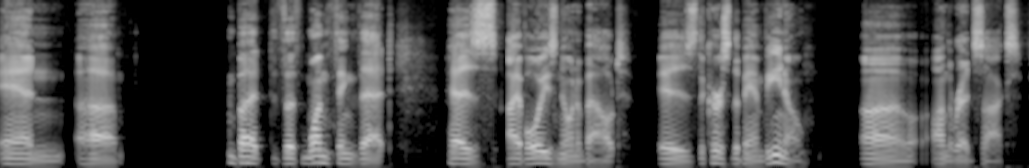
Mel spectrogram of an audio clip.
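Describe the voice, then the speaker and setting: A man hosts a casual podcast conversation. He talks hesitantly, with many fillers, and laughs often. His voice is low and smooth, and the sound is dry. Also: fairly even intonation, slow pace, no echo. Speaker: podcast host. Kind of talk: casual chat.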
